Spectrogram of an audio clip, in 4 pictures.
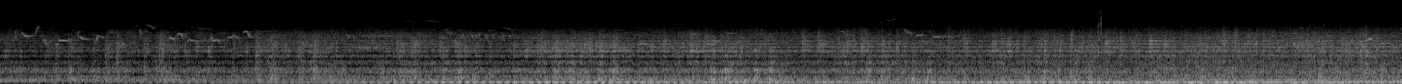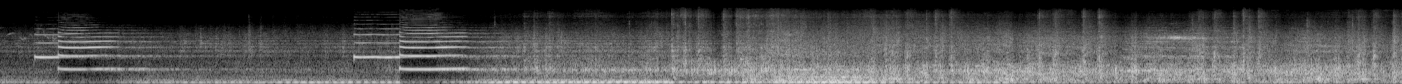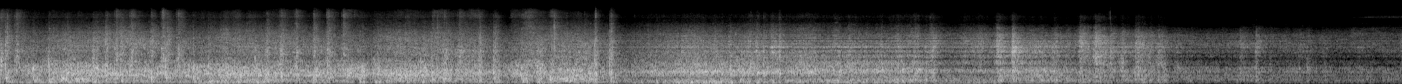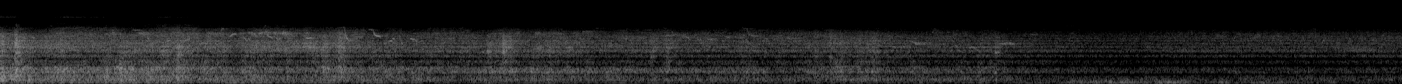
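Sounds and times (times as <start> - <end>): locomotive engine droning: 0.0 - 46.3
train wheels clattering over rail joints: 0.5 - 14.4, 19.2 - 46.0
locomotive horn chords: 14.4 - 16.0, 17.6 - 19.4, 25.2 - 26.4.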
